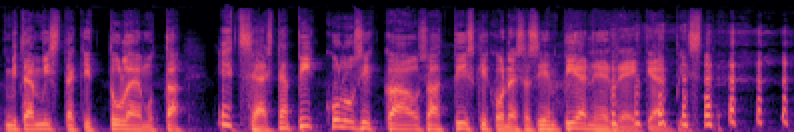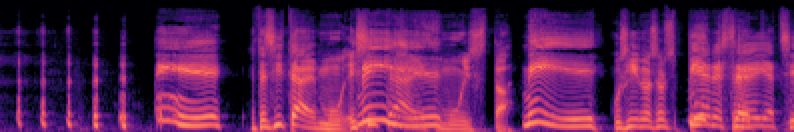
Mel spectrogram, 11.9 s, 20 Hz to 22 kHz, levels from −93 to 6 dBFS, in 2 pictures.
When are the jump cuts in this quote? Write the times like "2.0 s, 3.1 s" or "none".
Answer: none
